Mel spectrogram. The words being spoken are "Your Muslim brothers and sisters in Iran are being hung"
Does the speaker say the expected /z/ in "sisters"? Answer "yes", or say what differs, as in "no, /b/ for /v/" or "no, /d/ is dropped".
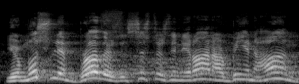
yes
